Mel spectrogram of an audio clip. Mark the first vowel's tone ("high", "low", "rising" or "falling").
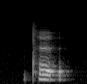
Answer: high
